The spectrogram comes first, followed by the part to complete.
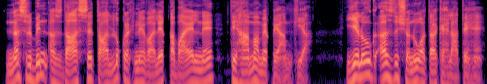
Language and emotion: Urdu, neutral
